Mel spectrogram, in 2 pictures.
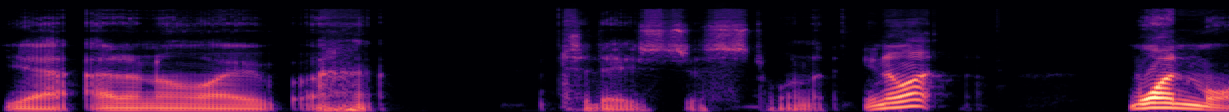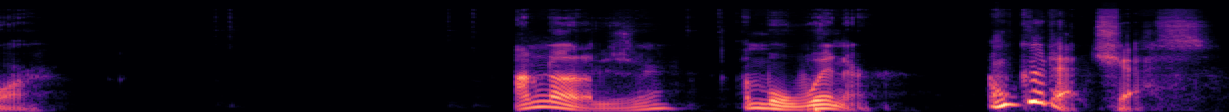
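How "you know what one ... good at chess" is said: higher-pitched, defiant rallying cry; sudden determined burst, pitched up; self pep talk. Real, not acted. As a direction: psych yourself up after a loss. Self pep talk after losing.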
